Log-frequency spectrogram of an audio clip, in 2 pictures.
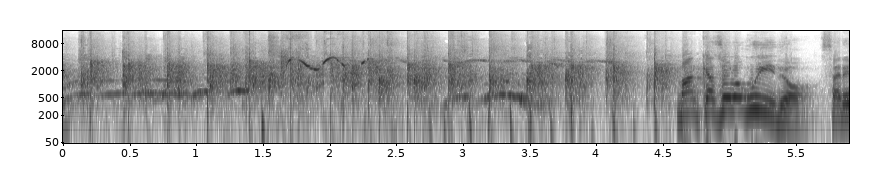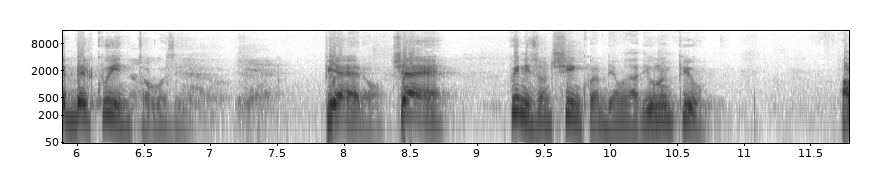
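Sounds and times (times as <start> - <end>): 
cheers and whistles: 0.0 - 4.4
applause: 0.0 - 4.8
speech: 4.6 - 7.3, 7.9 - 10.8.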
